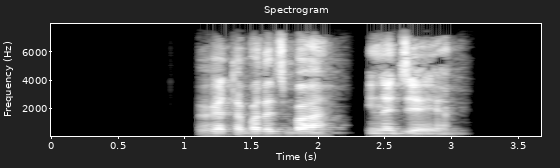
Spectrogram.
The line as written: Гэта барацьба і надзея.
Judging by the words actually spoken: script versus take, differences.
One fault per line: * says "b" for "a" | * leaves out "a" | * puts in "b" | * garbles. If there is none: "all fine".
all fine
